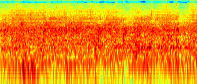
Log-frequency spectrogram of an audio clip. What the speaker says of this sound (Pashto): چک چک ورته وکړه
